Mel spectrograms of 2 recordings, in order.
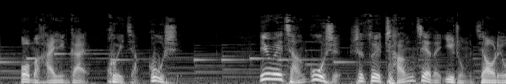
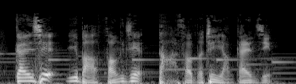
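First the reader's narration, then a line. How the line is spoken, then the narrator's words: Smiling, warm. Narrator (Chinese): 肯尼迪向他报以微笑，说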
